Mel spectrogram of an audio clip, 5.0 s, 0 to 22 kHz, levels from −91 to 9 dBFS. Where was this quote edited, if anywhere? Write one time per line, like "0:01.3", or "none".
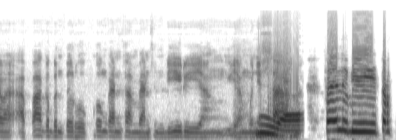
0:03.8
